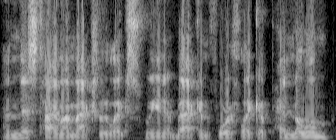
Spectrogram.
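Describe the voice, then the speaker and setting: A man playing a tabletop game, explaining his character's actions in a halting, casual way. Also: deep voice, steady tone, faint music behind. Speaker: player.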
